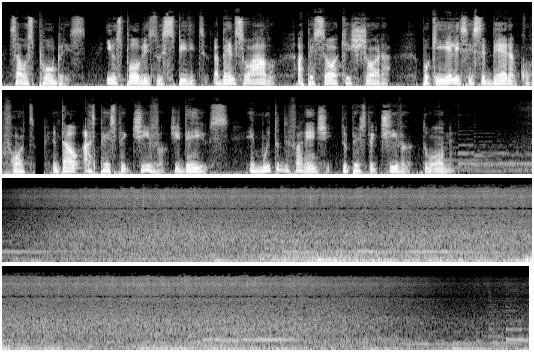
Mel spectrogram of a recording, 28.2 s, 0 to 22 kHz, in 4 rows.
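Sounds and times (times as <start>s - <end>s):
speech: 0.2s - 13.2s
heavy rain pouring down: 13.9s - 28.2s.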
